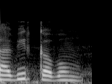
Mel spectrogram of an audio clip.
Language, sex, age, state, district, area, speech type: Tamil, female, 18-30, Tamil Nadu, Thanjavur, urban, read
